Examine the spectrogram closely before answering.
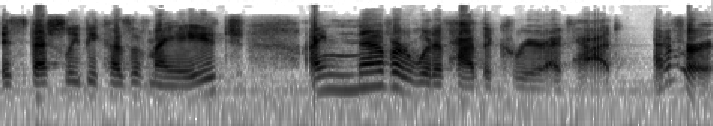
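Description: A woman with an Upper Midwest accent speaks at a moderate pace with a fairly low pitch and a bright, sharp tone. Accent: Upper Midwest American. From Fargo, North Dakota. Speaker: professional musician. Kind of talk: casual interview.

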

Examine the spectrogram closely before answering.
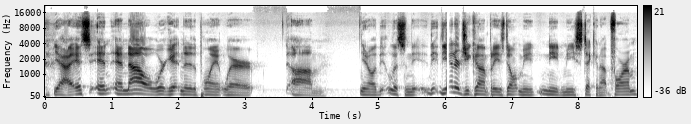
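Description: Keeping his loudness very even, a man speaks at a medium pitch and a moderate pace with lively intonation. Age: 40s. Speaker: radio show host. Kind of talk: casual chat. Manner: animated.

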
